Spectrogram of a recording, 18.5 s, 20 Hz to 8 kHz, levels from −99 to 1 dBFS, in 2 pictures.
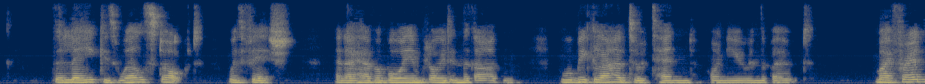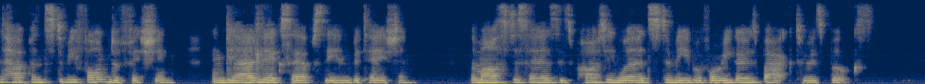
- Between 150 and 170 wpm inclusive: No, average, 180 wpm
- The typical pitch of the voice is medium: No, high, 195 Hz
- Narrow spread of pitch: Yes, narrow, 1.7 semitones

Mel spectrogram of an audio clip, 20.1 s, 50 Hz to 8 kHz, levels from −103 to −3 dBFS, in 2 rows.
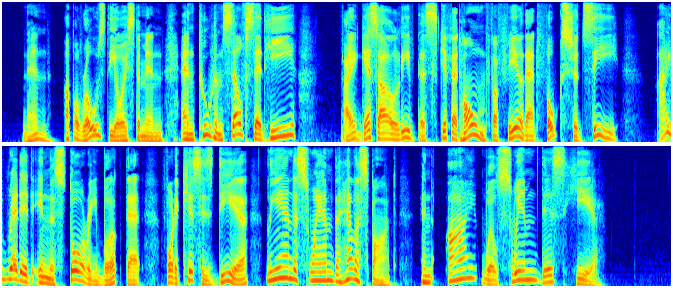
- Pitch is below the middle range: Yes, low, 130 Hz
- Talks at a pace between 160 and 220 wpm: No, average, 145 wpm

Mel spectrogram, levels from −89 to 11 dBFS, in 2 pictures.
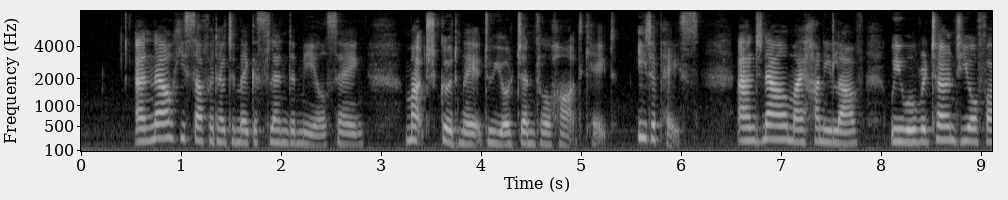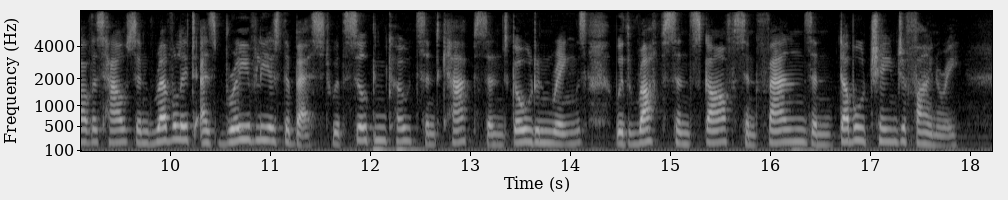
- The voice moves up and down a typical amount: Yes, average, 3.2 semitones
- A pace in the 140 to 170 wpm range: No, average, 200 wpm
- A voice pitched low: No, high, 215 Hz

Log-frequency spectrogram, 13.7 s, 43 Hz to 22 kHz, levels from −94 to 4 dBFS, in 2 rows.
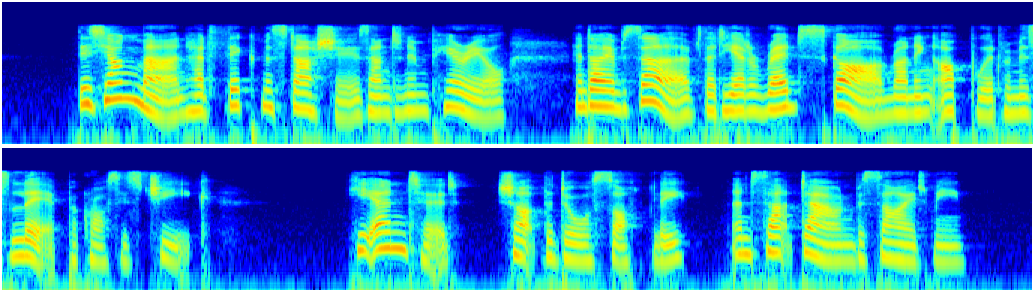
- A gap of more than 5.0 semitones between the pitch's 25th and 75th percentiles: Yes, wide, 5.4 semitones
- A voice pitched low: No, medium, 185 Hz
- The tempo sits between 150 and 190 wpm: Yes, average, 160 wpm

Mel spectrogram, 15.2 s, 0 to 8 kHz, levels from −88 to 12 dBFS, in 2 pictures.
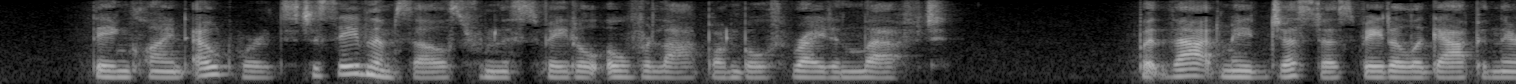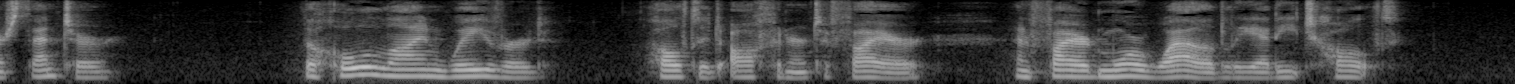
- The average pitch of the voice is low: No, medium, 170 Hz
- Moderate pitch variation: No, narrow, 2.3 semitones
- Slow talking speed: No, average, 160 wpm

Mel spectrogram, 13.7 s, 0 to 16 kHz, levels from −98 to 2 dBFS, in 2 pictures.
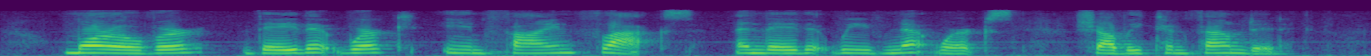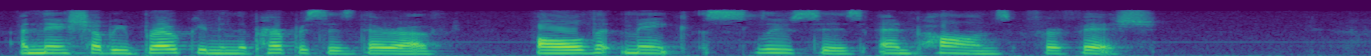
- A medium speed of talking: Yes, average, 150 wpm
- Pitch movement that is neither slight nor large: No, narrow, 2.3 semitones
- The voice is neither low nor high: No, high, 215 Hz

